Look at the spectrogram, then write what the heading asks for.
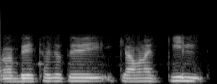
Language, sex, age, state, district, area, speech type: Kashmiri, male, 18-30, Jammu and Kashmir, Ganderbal, rural, conversation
